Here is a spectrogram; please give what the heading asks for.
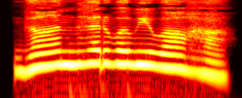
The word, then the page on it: ಗಾಂಧರ್ವವಿವಾಹ: gāndharva vivāha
